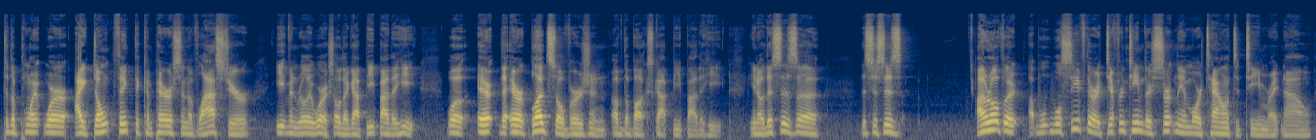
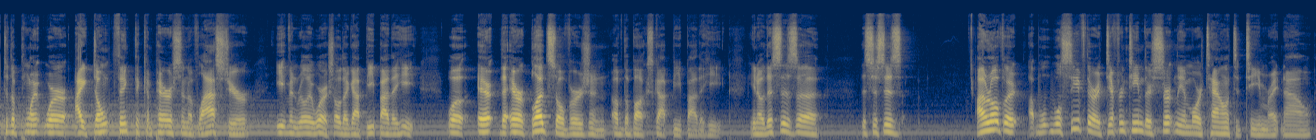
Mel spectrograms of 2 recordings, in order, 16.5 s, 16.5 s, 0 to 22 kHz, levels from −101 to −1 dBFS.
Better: first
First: none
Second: background music; noticeable; throughout; 20 dB below the speech

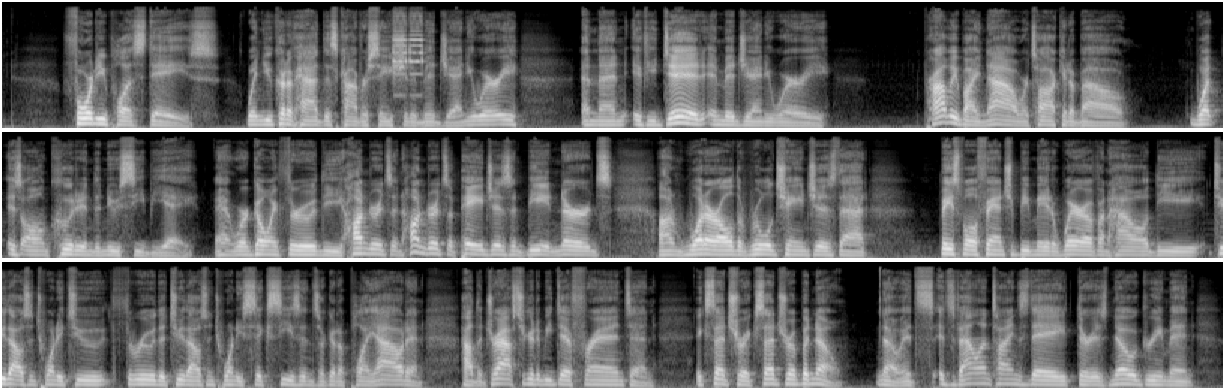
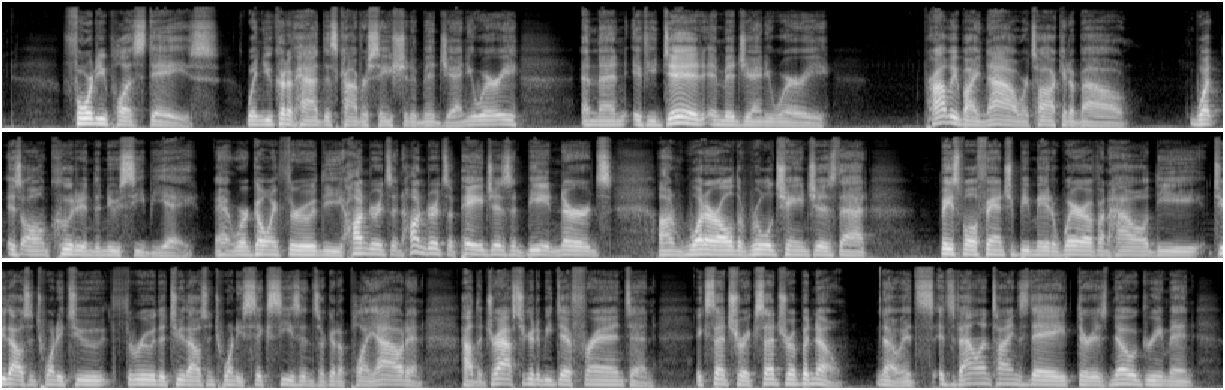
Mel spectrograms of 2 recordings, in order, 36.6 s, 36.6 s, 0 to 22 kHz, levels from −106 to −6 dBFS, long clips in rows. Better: second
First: alarm; loud; at 4 s; peak 1 dB above the speech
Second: none

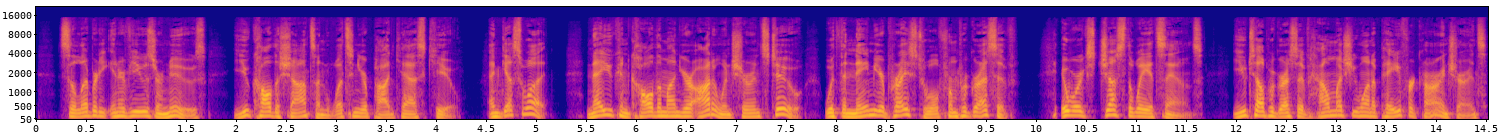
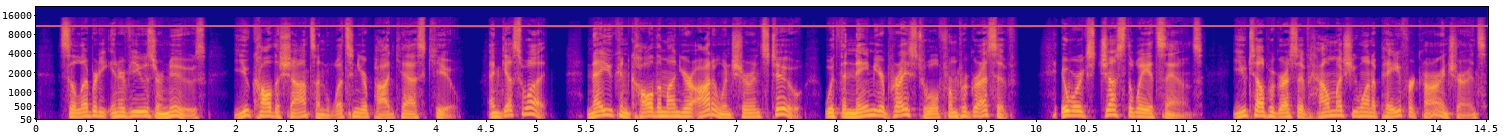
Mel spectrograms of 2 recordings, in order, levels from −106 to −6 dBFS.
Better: first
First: none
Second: high-pitched whine; noticeable; throughout; 11 kHz, 10 dB below the speech

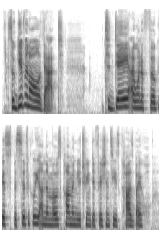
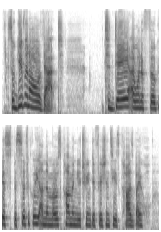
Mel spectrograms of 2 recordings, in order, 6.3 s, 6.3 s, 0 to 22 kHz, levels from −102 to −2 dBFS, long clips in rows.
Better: first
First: none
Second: distortion; slight; 10 dB below the speech

